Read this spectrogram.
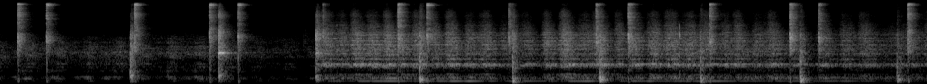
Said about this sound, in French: L'objet qui produit ce son était... Quelqu'un qui tape dans le creux d'un verre, deux crayons qu'on tape et un crayon qu'on frotte sur une corbeille de bureau en métal.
